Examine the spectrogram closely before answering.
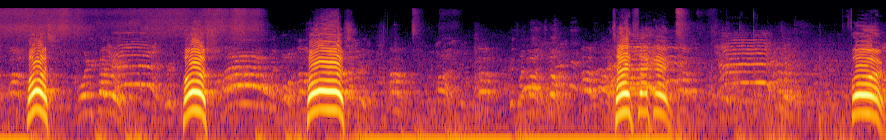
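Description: Men in a crowd shout loud, drawn-out cheers nearby.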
